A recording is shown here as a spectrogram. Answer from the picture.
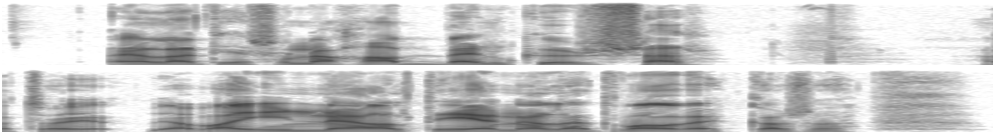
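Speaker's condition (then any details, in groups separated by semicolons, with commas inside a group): Cerebral palsy; uses wheelchair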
